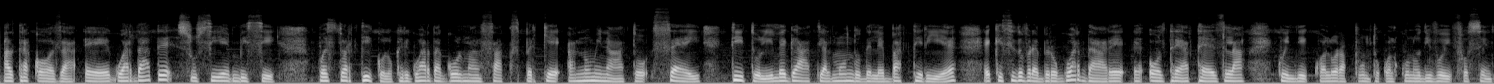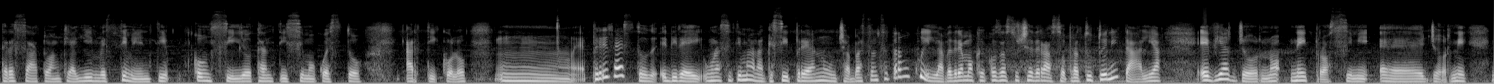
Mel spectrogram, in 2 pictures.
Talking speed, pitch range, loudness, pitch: 145 wpm, 140-170 Hz, -17 LUFS, 150 Hz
